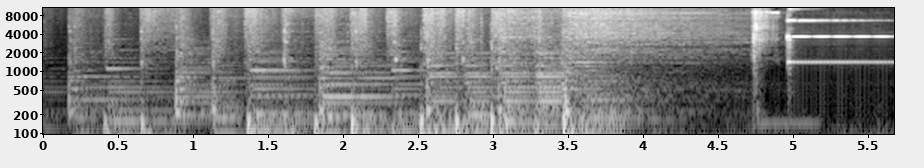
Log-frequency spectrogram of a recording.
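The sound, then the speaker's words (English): A bright Shopify online-store sale notification chime: a quick run of plinking melodic notes, then a sharp ringing ding that sustains with a shimmering, pulsing tone. No one speaks. “I seriously love that noise. It's the best kind of notification and definitely one of my favorites.”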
